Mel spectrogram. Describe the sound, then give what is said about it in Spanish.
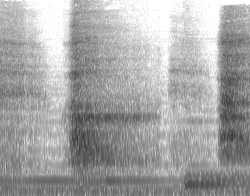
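Active breathing through the mouth, with a few forceful, airy breaths in and out, separated by brief pauses, over a low steady hum. “Con ayuda de una respiración activa como esta,”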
